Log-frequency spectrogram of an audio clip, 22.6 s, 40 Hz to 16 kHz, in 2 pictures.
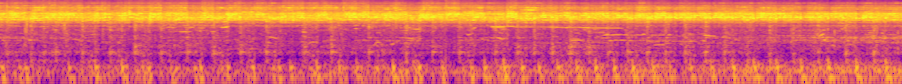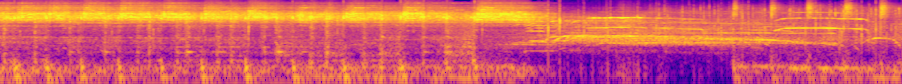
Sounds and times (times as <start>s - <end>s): Music: 0.0s - 22.5s.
